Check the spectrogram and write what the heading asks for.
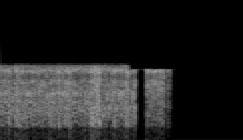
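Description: Dense, band-limited static hisses steadily over a ham radio transmission for about a second, cuts out briefly, returns for a short burst, then stops abruptly. No voices come through the noise.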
